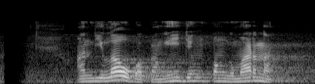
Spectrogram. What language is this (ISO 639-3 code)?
sun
